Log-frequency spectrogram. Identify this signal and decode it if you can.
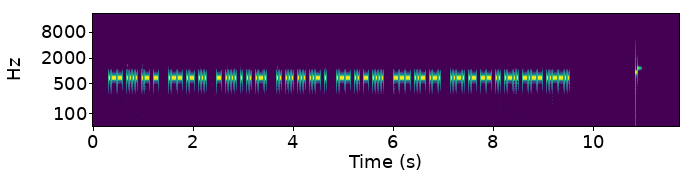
Morse code, heard as a keyed tone, about 40 wpm, 700 Hz. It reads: WHAT WAS THEIR ISSUE WITH OUR FAMILY?
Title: Sentences from Top 1000 Words - Review Part 6 - 40wpm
